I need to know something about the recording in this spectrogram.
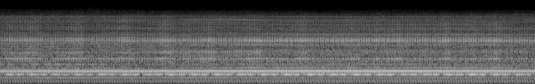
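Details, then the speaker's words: Late-1980s Quasar VH5471-K VCR (Panasonic mechanism) in play mode: loud steady high whine over a fast even whirr, capstan running full speed and very noisy; speed-control fault suspected, idler also faulty. "so another customer is like a running full-speed whenever it is supposed to be playing you can see through and it's also very noisy"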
